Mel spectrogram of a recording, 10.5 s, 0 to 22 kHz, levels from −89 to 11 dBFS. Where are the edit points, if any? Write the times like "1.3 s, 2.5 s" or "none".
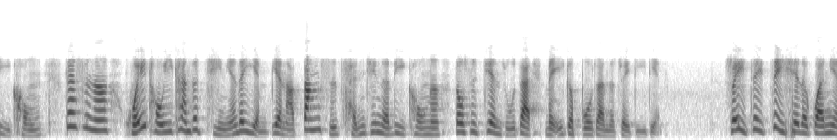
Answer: none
